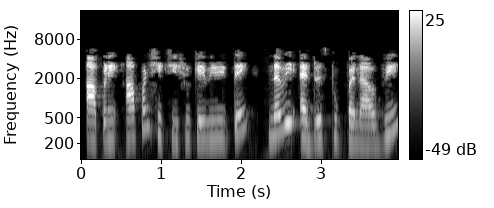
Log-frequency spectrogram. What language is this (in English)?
Gujarati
